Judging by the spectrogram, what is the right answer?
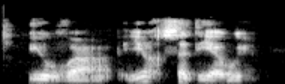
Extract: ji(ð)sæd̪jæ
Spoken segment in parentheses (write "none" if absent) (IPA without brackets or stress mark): ʁ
